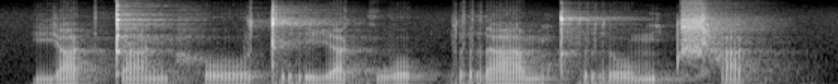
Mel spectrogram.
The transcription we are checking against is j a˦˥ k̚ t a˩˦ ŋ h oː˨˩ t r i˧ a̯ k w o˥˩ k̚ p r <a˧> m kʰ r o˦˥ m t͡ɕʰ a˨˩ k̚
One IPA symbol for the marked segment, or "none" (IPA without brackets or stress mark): a˥˩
